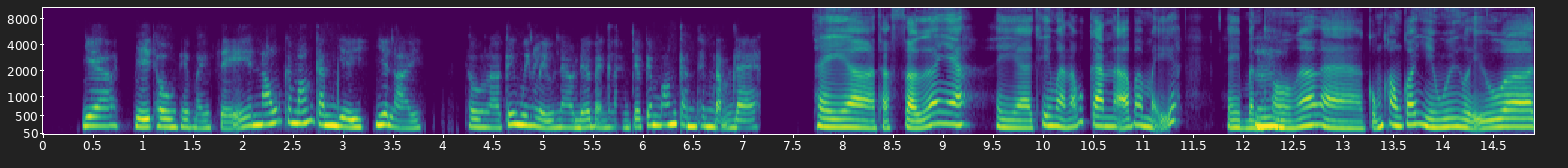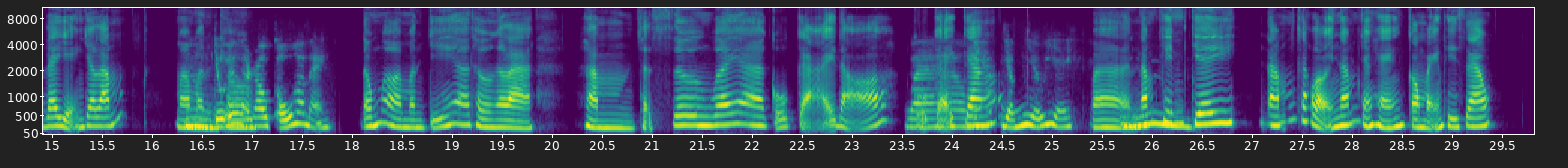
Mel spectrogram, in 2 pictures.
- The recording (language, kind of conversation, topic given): Vietnamese, unstructured, Bạn có bí quyết nào để nấu canh ngon không?
- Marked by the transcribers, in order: tapping; other background noise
